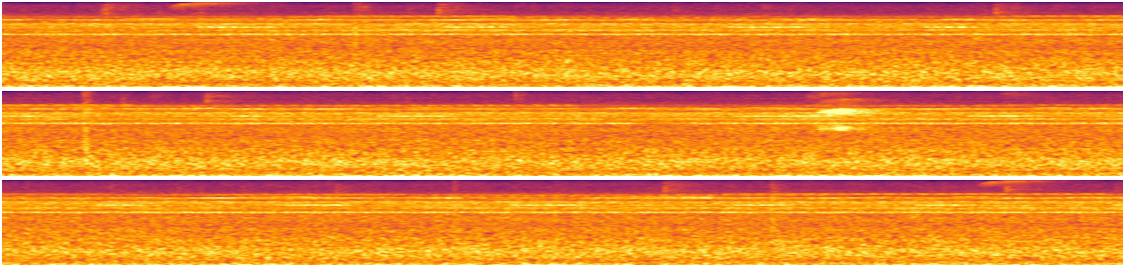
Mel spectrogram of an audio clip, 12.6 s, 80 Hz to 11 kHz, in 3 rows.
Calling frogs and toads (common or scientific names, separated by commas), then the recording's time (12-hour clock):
lesser tree frog
11:15pm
